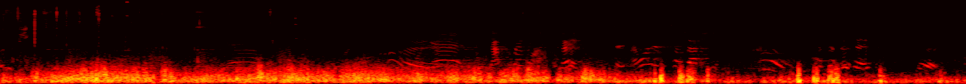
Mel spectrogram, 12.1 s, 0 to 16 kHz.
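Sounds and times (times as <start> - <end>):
horse hoofbeats on sand: 0.0 - 8.2.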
